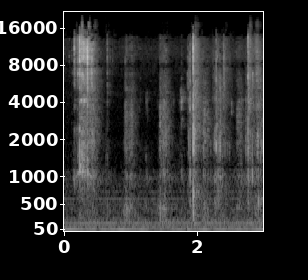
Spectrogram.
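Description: Crisp bites and chewing of a cheesy Canadian snack from a bag, several quiet crunches spread across the moment with no one talking.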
